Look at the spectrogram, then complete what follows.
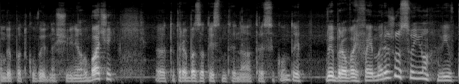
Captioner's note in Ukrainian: сопіння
